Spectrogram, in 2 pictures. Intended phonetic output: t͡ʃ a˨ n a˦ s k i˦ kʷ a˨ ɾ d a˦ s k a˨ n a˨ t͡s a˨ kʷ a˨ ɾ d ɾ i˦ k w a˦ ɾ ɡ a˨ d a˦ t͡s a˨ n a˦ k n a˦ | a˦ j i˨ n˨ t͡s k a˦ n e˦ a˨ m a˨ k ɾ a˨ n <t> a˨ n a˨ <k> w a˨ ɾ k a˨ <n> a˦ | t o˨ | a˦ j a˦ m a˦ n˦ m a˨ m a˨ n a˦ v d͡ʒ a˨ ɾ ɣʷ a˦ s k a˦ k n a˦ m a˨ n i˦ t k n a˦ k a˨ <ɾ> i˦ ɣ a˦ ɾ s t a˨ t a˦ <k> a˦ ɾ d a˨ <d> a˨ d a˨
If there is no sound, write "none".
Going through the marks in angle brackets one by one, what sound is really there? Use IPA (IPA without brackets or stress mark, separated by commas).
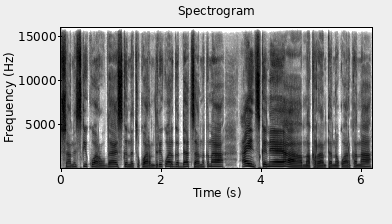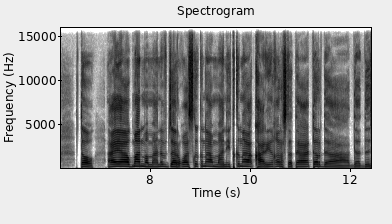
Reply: t, k, n, ɾ, t, d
